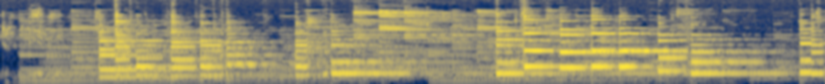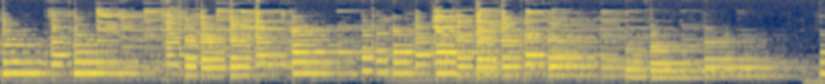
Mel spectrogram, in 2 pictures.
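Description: Instrumental introduction of a karaoke backing track: a plucked-string melody of separate notes over a steady bass line, with no voice yet.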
